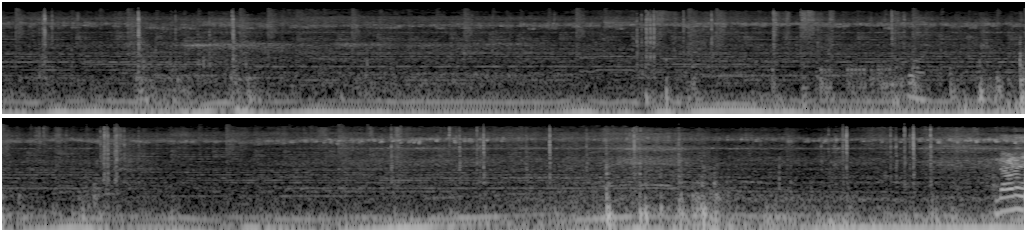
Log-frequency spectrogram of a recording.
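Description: Steady low engine and road rumble heard inside a Peugeot hatchback's cabin while it drives along a street, with faint music over it.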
